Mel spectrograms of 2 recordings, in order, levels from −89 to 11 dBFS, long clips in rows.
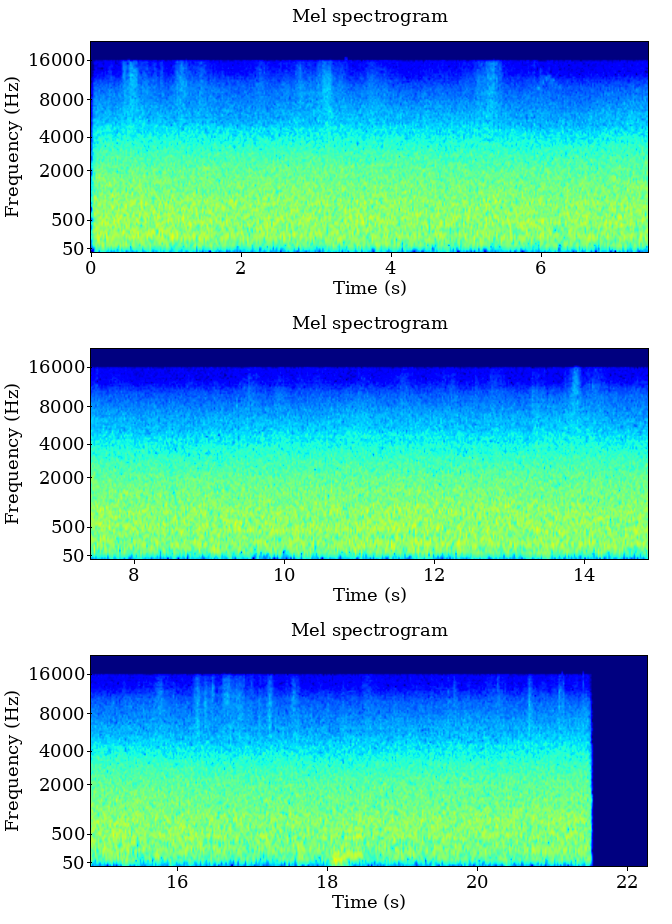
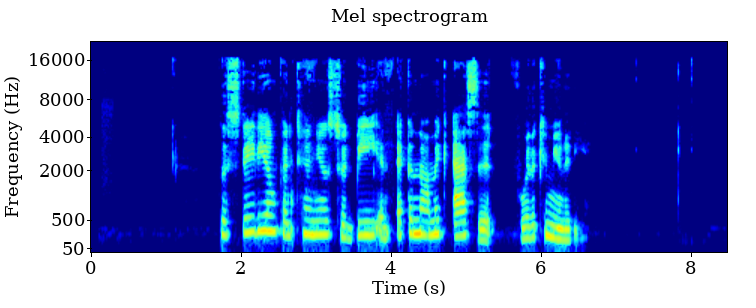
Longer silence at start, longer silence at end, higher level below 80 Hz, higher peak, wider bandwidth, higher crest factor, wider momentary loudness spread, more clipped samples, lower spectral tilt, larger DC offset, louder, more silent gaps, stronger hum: second, 0 s vs 1.7 s; second, 0.75 s vs 2 s; first, -50 dBFS vs -74 dBFS; second, -12 dBFS vs -8 dBFS; about the same, 16 kHz vs 17 kHz; second, 14 dB vs 22 dB; second, 2 LU vs 10 LU; neither; about the same, -4 dB/octave vs -3 dB/octave; neither; first, -25 LUFS vs -28 LUFS; neither; neither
